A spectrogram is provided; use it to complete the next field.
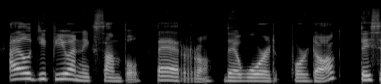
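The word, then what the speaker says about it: perro: Notice how I roll the now. The pronunciation can take you time to master because it's a very strong sound.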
